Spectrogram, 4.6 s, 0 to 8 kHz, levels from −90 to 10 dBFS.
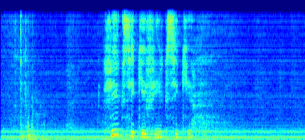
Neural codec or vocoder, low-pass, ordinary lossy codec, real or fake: vocoder, 24 kHz, 100 mel bands, Vocos; 7.2 kHz; none; fake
